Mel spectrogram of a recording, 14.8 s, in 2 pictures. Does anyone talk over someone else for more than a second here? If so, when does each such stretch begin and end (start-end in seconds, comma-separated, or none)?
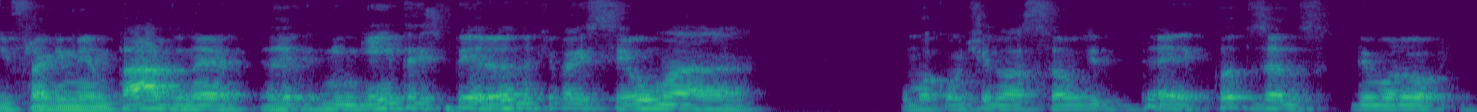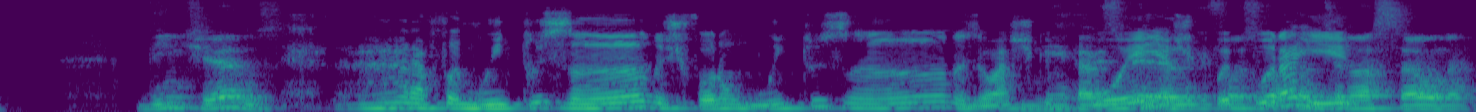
12.5-14.2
